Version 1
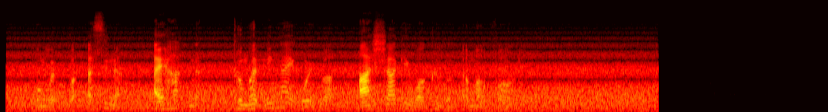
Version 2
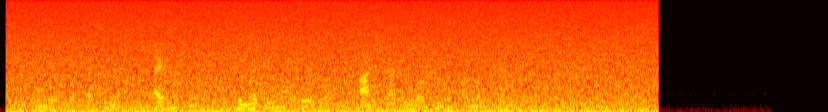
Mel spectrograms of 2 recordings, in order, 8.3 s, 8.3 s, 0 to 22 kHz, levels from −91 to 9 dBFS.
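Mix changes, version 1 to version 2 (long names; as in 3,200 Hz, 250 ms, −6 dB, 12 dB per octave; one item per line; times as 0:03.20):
background: remove moving average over 37 samples
master: remove resonant band-pass 1,300 Hz, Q 1.1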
